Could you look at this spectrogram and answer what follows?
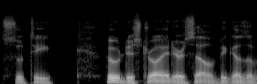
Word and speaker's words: Sati: compound Shiva's consort furthermore the goddess Sati pronounced Suti who destroyed herself because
